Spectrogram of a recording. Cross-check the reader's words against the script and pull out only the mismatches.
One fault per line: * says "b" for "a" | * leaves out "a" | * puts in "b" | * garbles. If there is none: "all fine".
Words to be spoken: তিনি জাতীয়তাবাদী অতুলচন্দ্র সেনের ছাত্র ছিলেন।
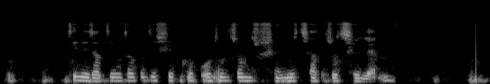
* puts in "শিক্ষক"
